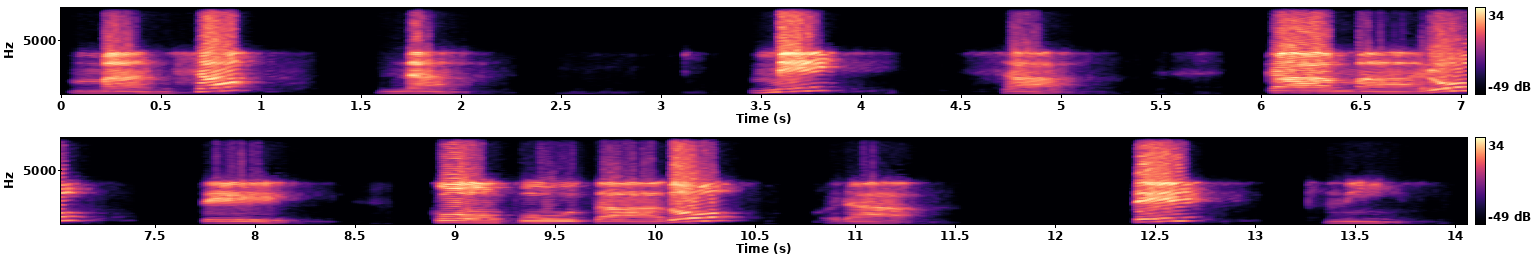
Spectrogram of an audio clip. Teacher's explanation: La mayor intensidad de voz lo encontramos en la penúltima sílaba. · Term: graves o paroxítonas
